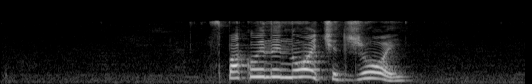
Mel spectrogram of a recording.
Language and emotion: Russian, positive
